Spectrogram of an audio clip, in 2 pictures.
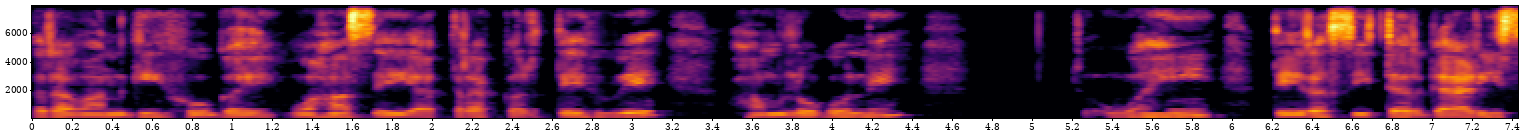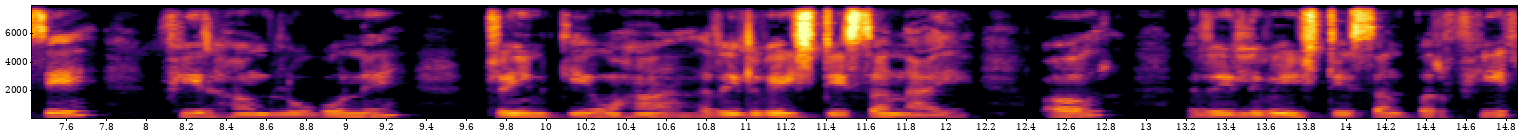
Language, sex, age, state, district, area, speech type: Hindi, female, 45-60, Uttar Pradesh, Ghazipur, rural, spontaneous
